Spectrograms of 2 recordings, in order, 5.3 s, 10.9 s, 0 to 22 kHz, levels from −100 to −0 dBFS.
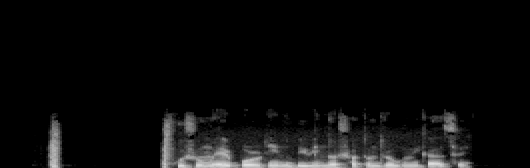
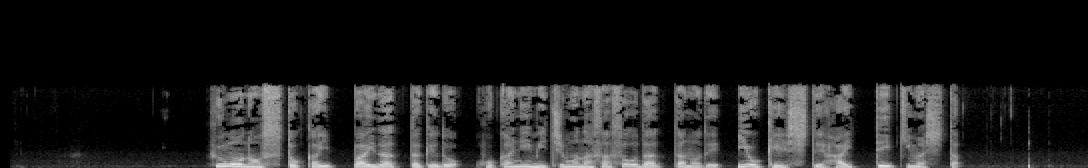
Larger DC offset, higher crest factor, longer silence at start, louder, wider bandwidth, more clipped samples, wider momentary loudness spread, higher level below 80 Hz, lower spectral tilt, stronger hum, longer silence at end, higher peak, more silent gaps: neither; about the same, 18 dB vs 18 dB; second, 0.5 s vs 2.1 s; about the same, -23 LUFS vs -24 LUFS; second, 7 kHz vs 11.5 kHz; neither; about the same, 11 LU vs 11 LU; about the same, -64 dBFS vs -68 dBFS; first, -7.5 dB/octave vs -5 dB/octave; neither; second, 0.65 s vs 1.3 s; about the same, -6 dBFS vs -8 dBFS; first, 0.80-0.91 s, 0.97-1.59 s vs none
